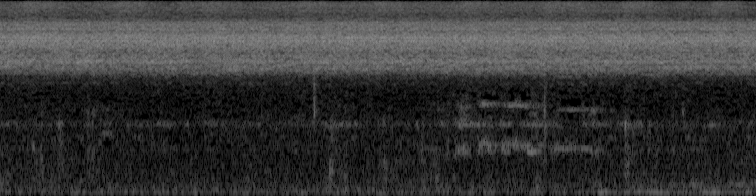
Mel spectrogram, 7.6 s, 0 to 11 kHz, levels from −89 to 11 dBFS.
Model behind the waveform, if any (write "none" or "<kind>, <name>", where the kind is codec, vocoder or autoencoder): vocoder, Vocos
